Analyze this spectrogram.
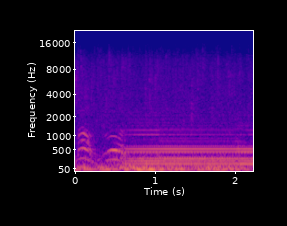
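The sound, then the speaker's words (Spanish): Heavy raindrops fall on narrow, uneven stone streets, a dense, continuous patter under sustained tonal music, with a brief wavering sound at the start. “Gruesas gotas de lluvia empiezan a caer del cielo.”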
